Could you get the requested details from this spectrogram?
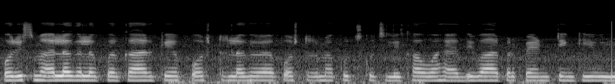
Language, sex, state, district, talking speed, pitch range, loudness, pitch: Hindi, female, Rajasthan, Bikaner, 225 wpm, 180-190 Hz, -17 LUFS, 185 Hz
